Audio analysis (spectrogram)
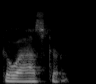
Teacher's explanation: The last word, her, is very de-emphasized. It's not stressed at all, because it's not important.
